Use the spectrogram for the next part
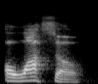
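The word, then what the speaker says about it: Owusu: Anawosu. – You're putting the N in there. There's no N. It's Owosu.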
